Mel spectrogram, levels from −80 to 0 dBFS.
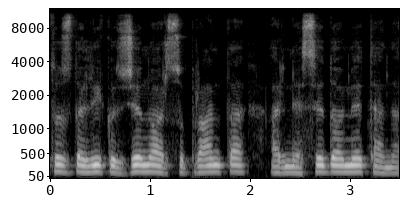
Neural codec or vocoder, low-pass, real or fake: none; 10.8 kHz; real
